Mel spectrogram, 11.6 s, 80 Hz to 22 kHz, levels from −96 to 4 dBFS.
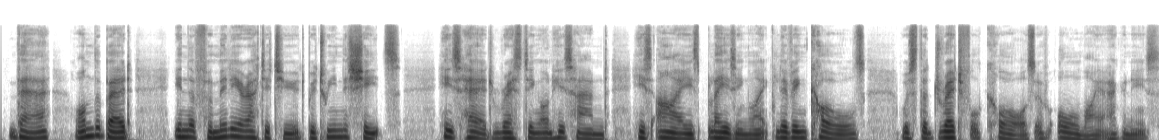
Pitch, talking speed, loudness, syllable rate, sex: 120 Hz, 160 wpm, -19 LUFS, 4.7 syllables/s, male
